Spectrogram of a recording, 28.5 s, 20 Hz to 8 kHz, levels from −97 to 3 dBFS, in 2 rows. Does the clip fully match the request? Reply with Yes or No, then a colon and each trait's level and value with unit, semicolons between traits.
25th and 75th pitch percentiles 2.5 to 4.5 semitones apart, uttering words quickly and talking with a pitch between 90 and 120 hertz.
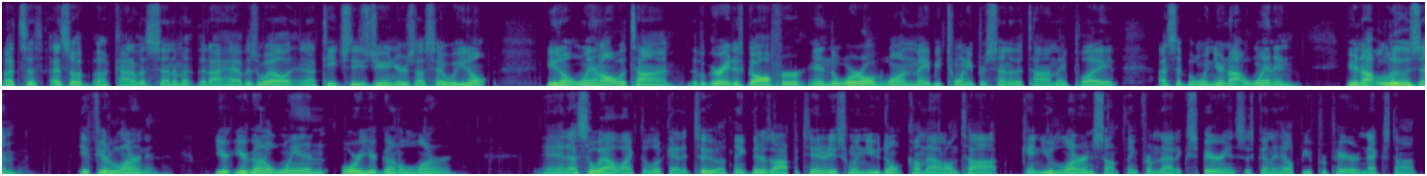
Yes: average, 2.9 semitones; fast, 220 wpm; very low, 95 Hz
